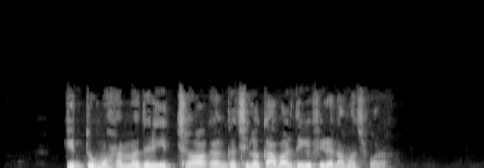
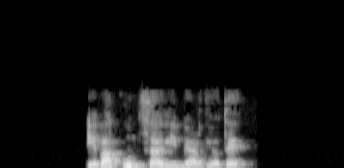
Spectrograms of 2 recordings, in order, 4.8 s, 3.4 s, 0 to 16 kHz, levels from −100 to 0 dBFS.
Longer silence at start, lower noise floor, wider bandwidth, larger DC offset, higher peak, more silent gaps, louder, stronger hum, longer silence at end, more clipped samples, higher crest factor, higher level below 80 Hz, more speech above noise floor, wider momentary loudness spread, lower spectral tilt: second, 0.65 s vs 0.85 s; second, -84 dBFS vs under -90 dBFS; about the same, 7.6 kHz vs 7.6 kHz; neither; about the same, -2 dBFS vs 0 dBFS; neither; about the same, -17 LUFS vs -17 LUFS; second, none vs 50 Hz at -55 dBFS; about the same, 1 s vs 1 s; neither; about the same, 16 dB vs 18 dB; first, -58 dBFS vs -68 dBFS; second, 68 dB vs over 74 dB; first, 12 LU vs 8 LU; about the same, -7 dB/octave vs -6 dB/octave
